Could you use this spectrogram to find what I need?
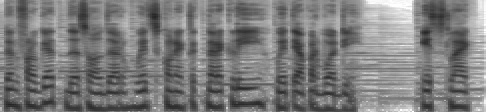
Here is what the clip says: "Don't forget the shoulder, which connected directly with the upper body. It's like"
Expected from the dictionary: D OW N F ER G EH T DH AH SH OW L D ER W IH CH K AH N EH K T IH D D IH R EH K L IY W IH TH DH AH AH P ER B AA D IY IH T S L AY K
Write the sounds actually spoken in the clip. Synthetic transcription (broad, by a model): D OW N F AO G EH T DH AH S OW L D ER W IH S K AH N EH K T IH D D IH R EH K L IY W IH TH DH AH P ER B AA D IY IH T S L AY K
